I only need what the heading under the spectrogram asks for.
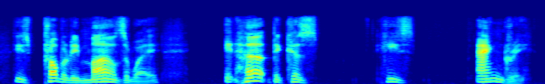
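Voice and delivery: plain

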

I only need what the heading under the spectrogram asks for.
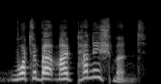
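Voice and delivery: sudden blurt, very high and swooping. Harry cuts in on Fudge's suggestion, blurted out. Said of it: "blurted Harry".

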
